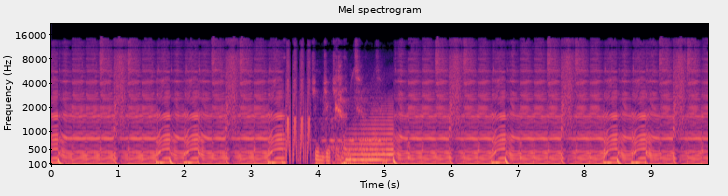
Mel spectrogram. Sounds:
music, dubstep

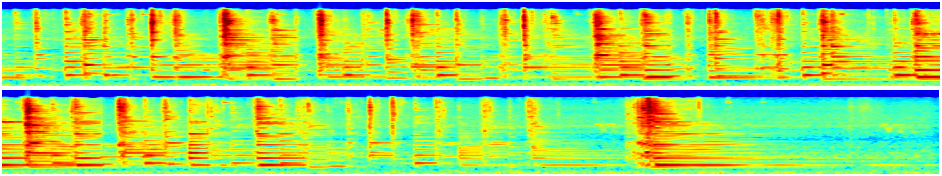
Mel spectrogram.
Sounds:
mandolin, music

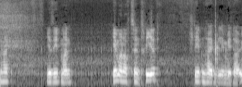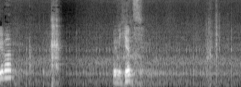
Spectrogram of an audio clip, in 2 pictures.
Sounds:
speech

